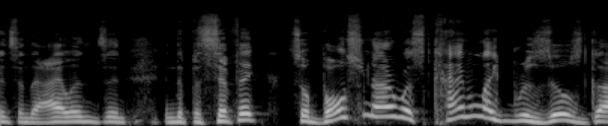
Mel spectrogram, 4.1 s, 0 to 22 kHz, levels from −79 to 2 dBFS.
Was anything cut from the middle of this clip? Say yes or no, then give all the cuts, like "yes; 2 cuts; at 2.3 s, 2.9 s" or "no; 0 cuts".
yes; 1 cut; at 1.8 s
